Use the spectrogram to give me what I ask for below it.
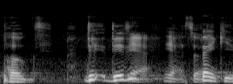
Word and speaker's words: Pogues: what's the what's the what's the proper way to say Pogues pokes yeah it's po juice Pocus I've heard everything you heard of but it's Pogues and Jamal pokes and see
